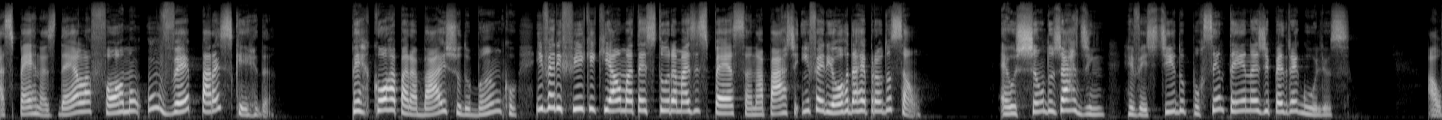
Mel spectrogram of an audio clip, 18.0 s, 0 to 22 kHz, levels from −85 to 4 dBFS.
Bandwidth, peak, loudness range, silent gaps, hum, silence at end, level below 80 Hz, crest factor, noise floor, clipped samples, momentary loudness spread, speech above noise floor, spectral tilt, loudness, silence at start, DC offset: over 20 kHz; -2 dBFS; 5 LU; none; none; 0 s; -78 dBFS; 18 dB; -86 dBFS; under 0.1%; 11 LU; 67 dB; -2 dB/octave; -19 LUFS; 0 s; under 0.1%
